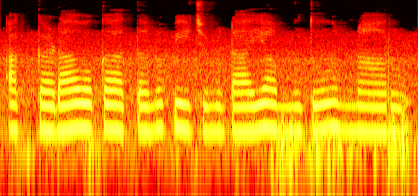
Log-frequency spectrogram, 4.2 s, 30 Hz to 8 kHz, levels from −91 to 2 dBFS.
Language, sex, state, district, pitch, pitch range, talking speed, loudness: Telugu, female, Telangana, Hyderabad, 195 Hz, 190-205 Hz, 100 wpm, -15 LUFS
